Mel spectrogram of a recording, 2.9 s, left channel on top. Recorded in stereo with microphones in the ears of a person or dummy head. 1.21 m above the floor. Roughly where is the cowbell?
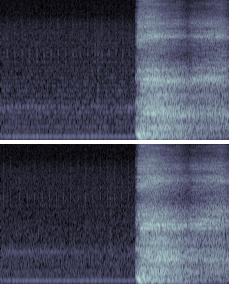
I don't hear a cowbell.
